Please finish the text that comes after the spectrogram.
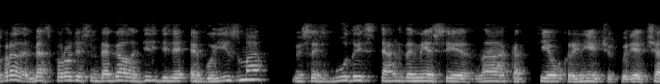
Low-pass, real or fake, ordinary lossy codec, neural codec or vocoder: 7.2 kHz; fake; Opus, 24 kbps; codec, 16 kHz, 16 kbps, FunCodec, trained on Chinese and English, 50 frames a second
